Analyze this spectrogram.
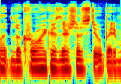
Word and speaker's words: LaCroix: When it first came out, people were saying LaCroix. And the company was like, nah, it's LaCroix."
